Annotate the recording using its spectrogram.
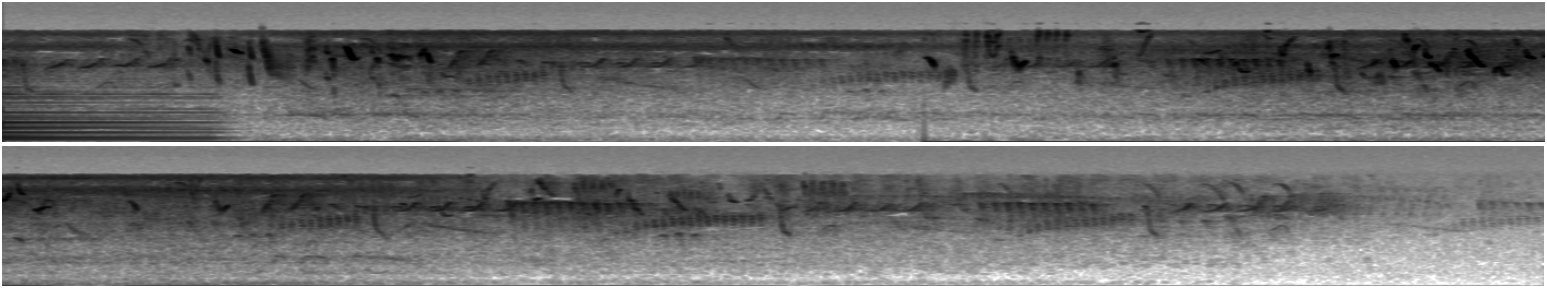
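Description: Faint birds chirping, many quick chirps and trills overlapping, a little louder about seven seconds in and fading out near the end; a few notes of background music end about two seconds in.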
